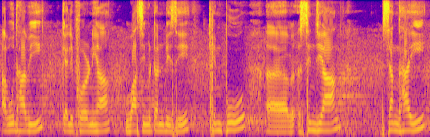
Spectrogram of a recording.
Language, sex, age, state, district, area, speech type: Maithili, male, 18-30, Bihar, Purnia, urban, spontaneous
